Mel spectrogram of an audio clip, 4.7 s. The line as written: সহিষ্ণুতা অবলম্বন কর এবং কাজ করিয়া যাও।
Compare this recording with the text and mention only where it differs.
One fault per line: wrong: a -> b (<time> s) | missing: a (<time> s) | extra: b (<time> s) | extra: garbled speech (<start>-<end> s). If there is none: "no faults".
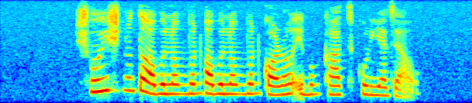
extra: অবলম্বন (2.1 s)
